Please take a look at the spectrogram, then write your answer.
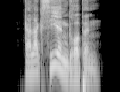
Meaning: plural of Galaxiengruppe
- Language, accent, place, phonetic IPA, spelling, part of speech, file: German, Germany, Berlin, [ɡalaˈksiːənˌɡʁʊpn̩], Galaxiengruppen, noun, De-Galaxiengruppen.ogg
